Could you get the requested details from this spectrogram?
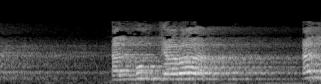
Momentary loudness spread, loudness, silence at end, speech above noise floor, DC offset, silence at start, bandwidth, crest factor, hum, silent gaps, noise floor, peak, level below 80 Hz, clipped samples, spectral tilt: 23 LU; -14 LUFS; 0 s; 27 dB; under 0.1%; 0 s; 8 kHz; 16 dB; none; none; -40 dBFS; 0 dBFS; -50 dBFS; under 0.1%; -3 dB/octave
